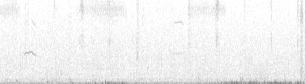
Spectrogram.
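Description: Near silence on open water: a faint low rumble that swells briefly about two seconds in and again toward the end, with one or two faint short high chirps.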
